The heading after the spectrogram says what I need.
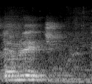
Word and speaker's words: demurrage: U is silent, you will pronounce it as demurrage.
